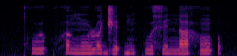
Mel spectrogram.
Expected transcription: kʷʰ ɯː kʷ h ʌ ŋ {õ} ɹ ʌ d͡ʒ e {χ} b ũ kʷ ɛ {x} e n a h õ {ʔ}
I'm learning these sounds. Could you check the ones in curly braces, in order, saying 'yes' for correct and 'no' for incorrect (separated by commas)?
no, no, yes, yes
